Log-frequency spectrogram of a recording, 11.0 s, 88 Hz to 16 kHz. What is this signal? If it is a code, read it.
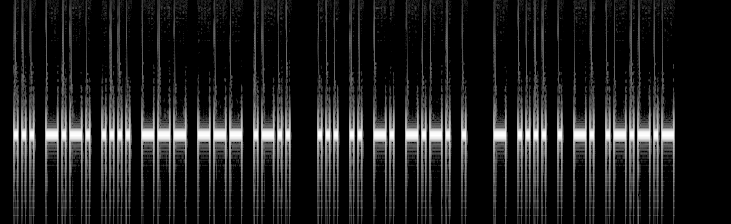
Morse code, heard as a keyed tone, about 20 wpm, 700 Hz. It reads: SCHOOL SINCE THEN.
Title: Sentences from Top 1000 Words - Review Part 1 - 20wpm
